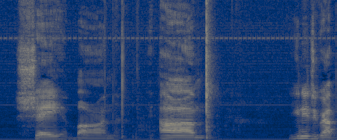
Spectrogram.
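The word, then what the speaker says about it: Chabon: cavaliere and Clay by Michael shaon that's right that is the correct pronunciation of that Shea Bon um you need to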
